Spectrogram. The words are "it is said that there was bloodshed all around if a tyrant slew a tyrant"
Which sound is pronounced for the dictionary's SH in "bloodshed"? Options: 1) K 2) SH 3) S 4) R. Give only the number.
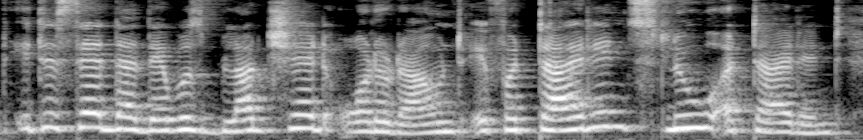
2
